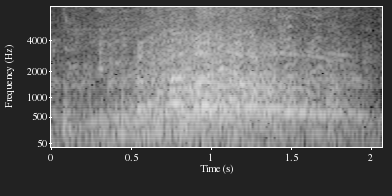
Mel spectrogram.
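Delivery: high cackling giggle at his own joke; cackling laugh. Acted. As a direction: cackle with glee. Comic dirty laugh.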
